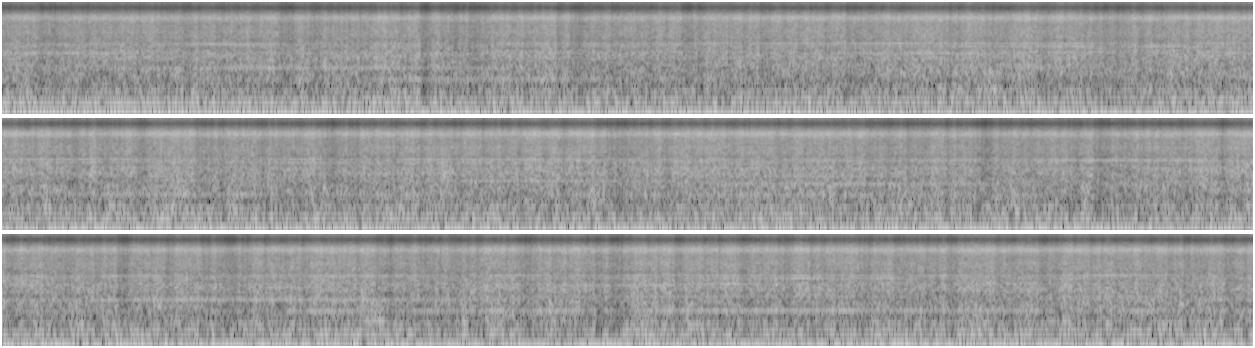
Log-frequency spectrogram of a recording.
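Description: Meitetsu electric train running at speed: a steady, loud rumble and rush of wheels on rail, with faint steady tones fading in and out over it.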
